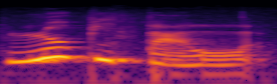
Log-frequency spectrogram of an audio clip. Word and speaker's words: l'hôpital: alors pas loin de l'hôpital. L apostrophe H O P I la lettre T A L. pas loin de l'hôpital. نديروا L apostrophe parce que عندي هنا un H muet.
